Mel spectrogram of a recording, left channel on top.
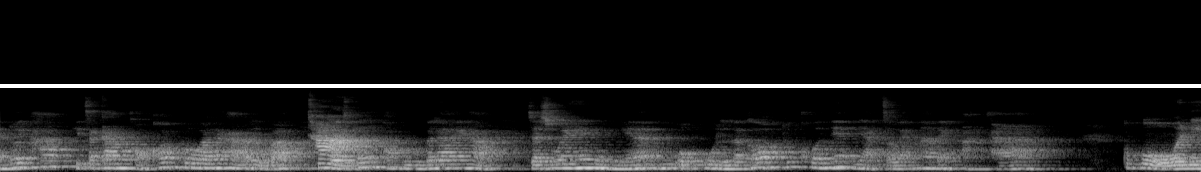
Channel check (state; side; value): silent; left; digital silence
